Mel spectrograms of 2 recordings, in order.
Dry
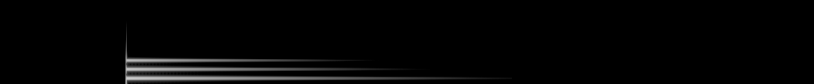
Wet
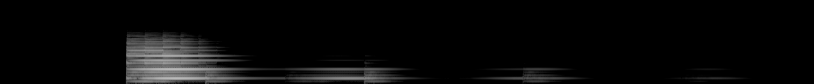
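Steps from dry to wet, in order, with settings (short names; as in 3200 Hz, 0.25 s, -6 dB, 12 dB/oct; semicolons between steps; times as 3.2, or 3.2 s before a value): self-modulated delay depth 0.41 ms; low shelf 210 Hz -9 dB; low-pass opened by the level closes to 310 Hz, open at -22 dBFS; split-band echo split 500 Hz, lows 0.793 s, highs 0.179 s, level -9 dB; reverb RT60 0.60 s, pre-delay 9 ms, DRR 6.5 dB; dB-linear tremolo 0.56 Hz, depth 31 dB; gain +6.5 dB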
